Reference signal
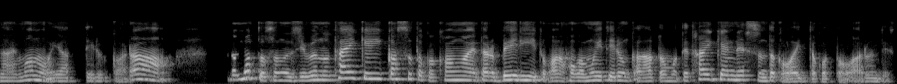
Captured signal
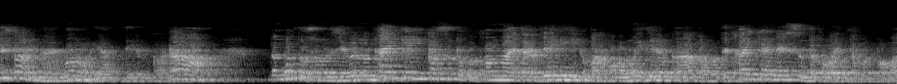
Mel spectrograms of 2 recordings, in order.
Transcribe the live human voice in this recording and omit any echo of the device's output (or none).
none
